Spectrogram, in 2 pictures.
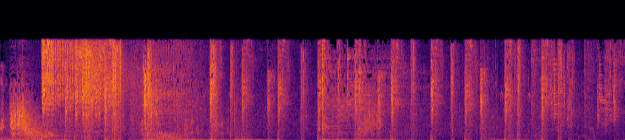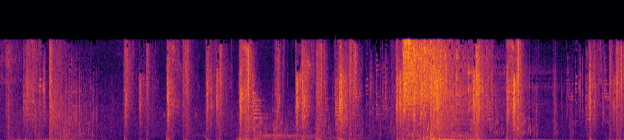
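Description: Magic spells burst with booming whooshes.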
